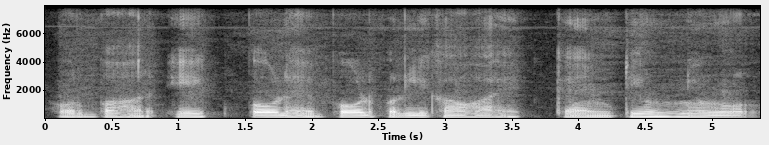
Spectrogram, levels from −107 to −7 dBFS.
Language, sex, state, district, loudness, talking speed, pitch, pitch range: Hindi, male, Uttar Pradesh, Saharanpur, -18 LUFS, 135 wpm, 105 Hz, 100-120 Hz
